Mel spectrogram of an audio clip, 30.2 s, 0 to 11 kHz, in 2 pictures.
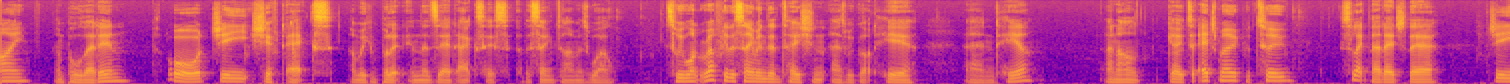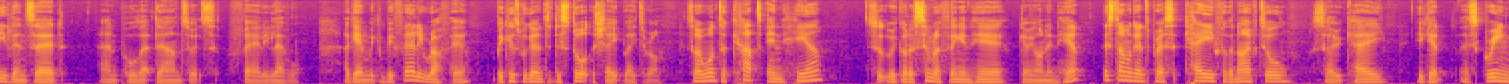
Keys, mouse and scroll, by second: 1.8 g, 6.1-11.4 middle drag, 11.7 2, 12.6 click, 13.2-14.5 middle drag, 14.5 g, 16.5-19.4 middle drag, 19.8 middle click, 20.6-21.3 scroll down 2, 21.3-23.5 middle drag, 25.7-27.6 middle drag, 27.6 k.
